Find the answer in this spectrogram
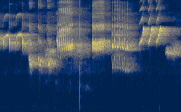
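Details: Asian pied starling lure song packed with varied fill-in notes: high whistled phrases give way to loud harsh buzzy bursts, then rising and falling whistles near the end.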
